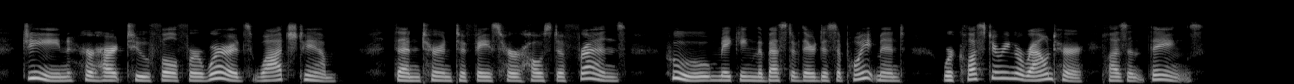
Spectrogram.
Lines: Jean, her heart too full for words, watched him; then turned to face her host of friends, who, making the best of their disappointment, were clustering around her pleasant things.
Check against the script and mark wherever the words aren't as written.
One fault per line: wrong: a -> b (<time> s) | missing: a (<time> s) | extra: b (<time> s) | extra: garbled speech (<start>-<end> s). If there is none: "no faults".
no faults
